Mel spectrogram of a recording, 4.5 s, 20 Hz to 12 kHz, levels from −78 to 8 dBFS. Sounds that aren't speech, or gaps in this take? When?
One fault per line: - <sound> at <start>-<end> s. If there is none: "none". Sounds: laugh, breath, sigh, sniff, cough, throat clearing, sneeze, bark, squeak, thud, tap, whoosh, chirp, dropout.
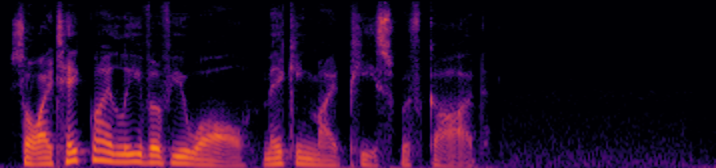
none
